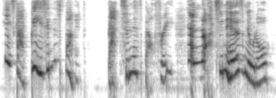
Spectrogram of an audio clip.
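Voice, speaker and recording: Woman doing a mob of shrill, outraged gossiping neighbors in a storybook, loud and drawn out. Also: sing-song, unhurried, heavily acted. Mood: scandalized. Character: scandalized gossiping neighbors on a tidy street.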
